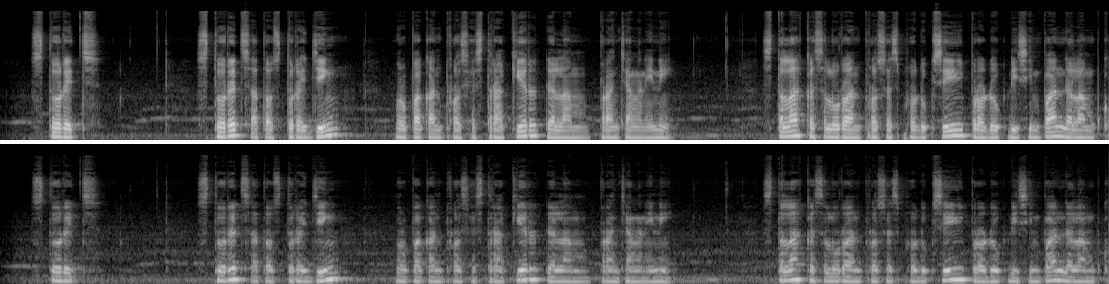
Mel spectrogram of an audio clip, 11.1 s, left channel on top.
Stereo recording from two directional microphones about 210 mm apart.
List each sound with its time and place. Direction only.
0.4 s speech: 40° left (ahead or behind)
2.0 s speech: 40° left (ahead or behind)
